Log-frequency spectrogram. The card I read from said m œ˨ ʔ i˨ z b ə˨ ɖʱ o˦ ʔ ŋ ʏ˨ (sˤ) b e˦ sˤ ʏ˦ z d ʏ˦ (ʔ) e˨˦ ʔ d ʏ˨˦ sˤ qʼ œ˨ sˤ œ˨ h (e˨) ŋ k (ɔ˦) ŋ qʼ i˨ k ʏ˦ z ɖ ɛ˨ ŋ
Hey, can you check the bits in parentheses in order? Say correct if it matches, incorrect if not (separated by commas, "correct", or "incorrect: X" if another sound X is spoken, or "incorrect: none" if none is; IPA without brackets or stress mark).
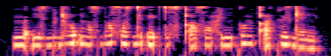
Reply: correct, correct, incorrect: i˨, incorrect: o˦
